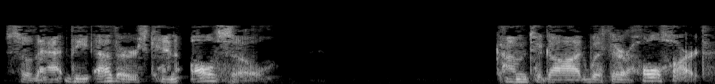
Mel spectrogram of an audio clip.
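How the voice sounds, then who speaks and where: A man preaching and teaching a Bible lesson, speaking in deliberate, earnest short phrases with a husky, gravelly voice. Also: medium pitch, dry recording. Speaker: preacher leading a church lesson. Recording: muffled lo-fi audio.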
